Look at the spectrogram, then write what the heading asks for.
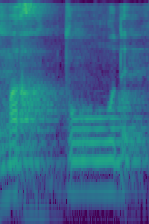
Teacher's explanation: خا حروف ماموسہ میں سے، اس میں ہمس ہوگا. ضاد میں صفت استطالت بھی ہے، اور اس میں زبان کا اکثر حصہ اوپر تالو سے چمٹ بھی جاتا ہے. اور یہ پر ہے، دو وہ مدہ ہے، پیش کے بعد وہ ساکن آنے کی وجہ سے مخضود.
